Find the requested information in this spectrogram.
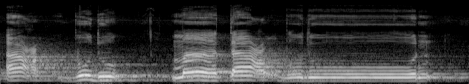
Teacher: حمزہ عین سے مل کر عین کو حلق سے ادا کریں گے.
